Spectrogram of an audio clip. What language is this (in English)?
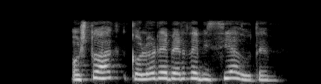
Basque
